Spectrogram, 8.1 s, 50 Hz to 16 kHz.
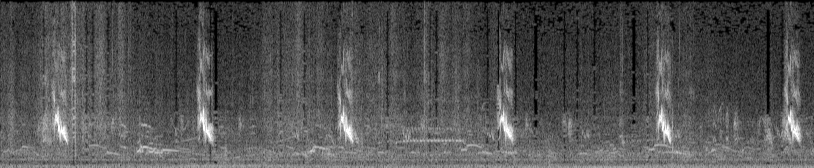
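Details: Osprey calling at Charlo, Montana, USA, in 2017: single high, downslurred whistles repeated about every one and a half seconds over a steady background hiss.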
